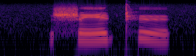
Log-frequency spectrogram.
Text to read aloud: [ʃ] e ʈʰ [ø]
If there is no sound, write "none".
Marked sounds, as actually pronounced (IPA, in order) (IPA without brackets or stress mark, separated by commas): ʂ, ø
